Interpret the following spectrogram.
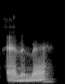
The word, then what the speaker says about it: anime: And then the E at the end of anime is actually the A diphthong. Um, If we try to do it in maybe a little bit more of a like a Japanese pronunciation, then we might cut it to the third vowel, anime.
